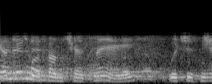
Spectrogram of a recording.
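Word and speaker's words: Çeşme: from Chesme, which is near Cheshme. Cheshme. Chesme. I didn't know how to pronounce Oh, it.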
